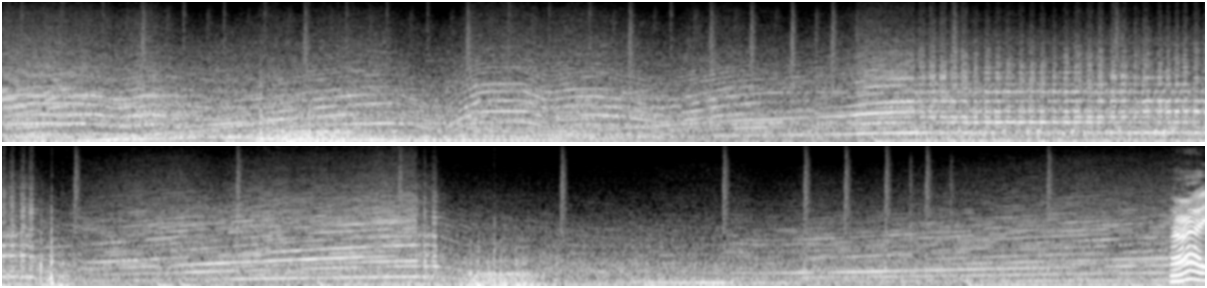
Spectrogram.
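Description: Race car engines in the racing sim Assetto Corsa Evo during a multiplayer race, a dense, continuous drone of several revving motors rising and falling in pitch through gear changes, steady and loud for the whole stretch with no talk.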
